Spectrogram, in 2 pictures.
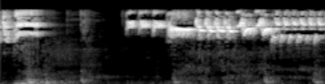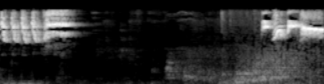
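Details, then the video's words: Grey-headed goldfinch described as a 'prostyak', a plain simple singer. Dense, high twittering song of rapid buzzy trills and chatters. It comes in three bursts: a short opening phrase, a long four-second stretch, then a final burst after a pause. Faint low rumble underneath. "Седоголовый щегол ,простяк."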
